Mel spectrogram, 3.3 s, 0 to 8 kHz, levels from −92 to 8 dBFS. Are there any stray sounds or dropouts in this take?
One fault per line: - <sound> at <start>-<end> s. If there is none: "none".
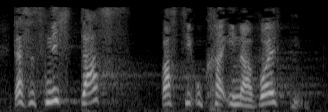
none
